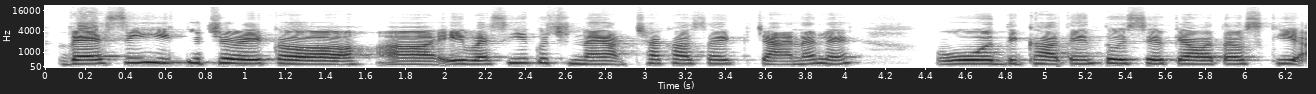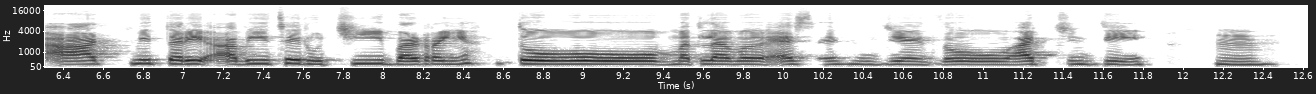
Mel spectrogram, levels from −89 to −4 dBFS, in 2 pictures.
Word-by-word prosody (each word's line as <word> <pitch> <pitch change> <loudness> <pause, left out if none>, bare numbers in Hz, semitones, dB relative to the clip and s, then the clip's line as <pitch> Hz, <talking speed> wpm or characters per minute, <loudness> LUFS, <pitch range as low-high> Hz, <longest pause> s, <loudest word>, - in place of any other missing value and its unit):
वैसे 245 +5 +4
ही 320 -1 +6
कुछ 300 0 0
एक 255 -1 +5
अ, 210 -2 +2 0.2
वैसे 225 +6 0
ही 290 - +1
कुछ 285 -3 -6
नया 220 -2 +1
अच्छा-ख़ासा 250 +2 -3
एक 245 0 -4
चैनल 225 +5 -1
है 230 - -2 0.4
वो 240 +3 +5
दिखाते 240 0 -2
हैं। 245 - -2
तो 270 -2 +3
इससे 255 -1 +2
क्या 240 -1 +1
होता 225 0 +1
है - - +3
उसकी 240 +1 -3 0.2
आर्ट 220 0 0
में 250 0 -1
तरी 230 -2 +3 0.2
अभी 240 +2 -3
से 255 - +3
रूचि 245 +3 -4
बढ़ 200 +1 +2
रही 220 -1 -1
है। 260 - -4 0.2
तो 215 -3 +3
मतलब 210 0 -2
ऐसे 205 -1 -6
जी 200 -1 -6
तो 195 0 -3
अच 200 -1 -8
जी। 210 -2 -7 0.4
हुँ। 195 0 -7
225 Hz, 185 wpm, -23 LUFS, 210-245 Hz, 0.4 s, ही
